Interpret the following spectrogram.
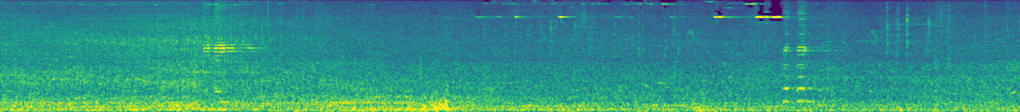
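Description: Road traffic on a town street: motor vehicles running past in a steady rumble, with a brief horn toot about two seconds in.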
